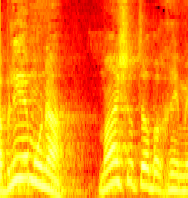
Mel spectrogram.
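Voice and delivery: ordinary delivery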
